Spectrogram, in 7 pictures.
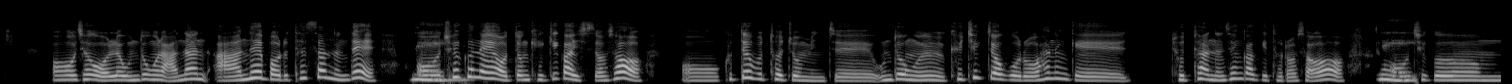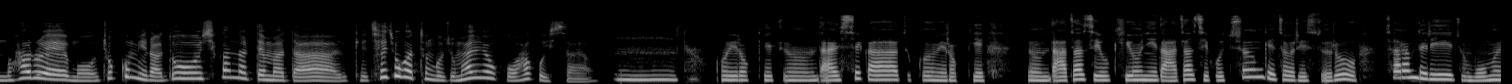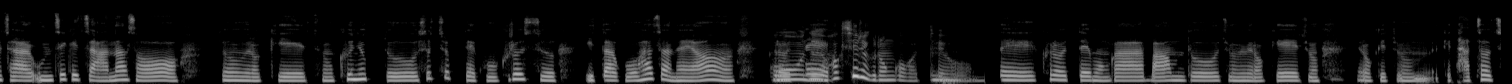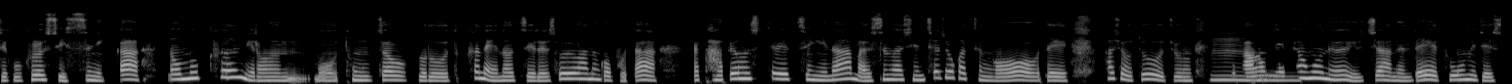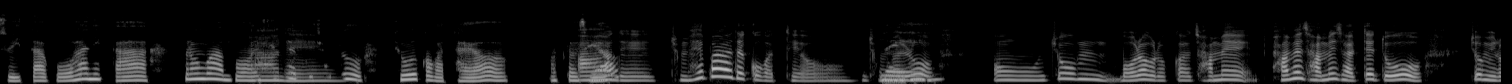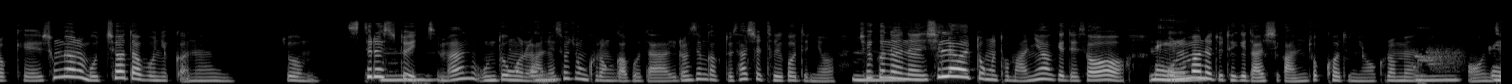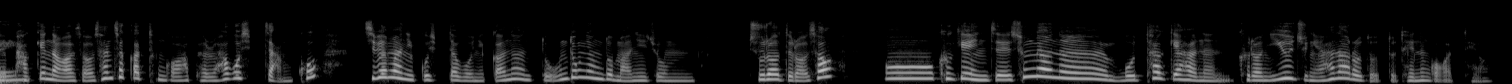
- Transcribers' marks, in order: other background noise; tapping
- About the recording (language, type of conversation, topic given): Korean, advice, 휴식할 때 마음이 편안해지지 않을 때는 어떻게 하면 좋을까요?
